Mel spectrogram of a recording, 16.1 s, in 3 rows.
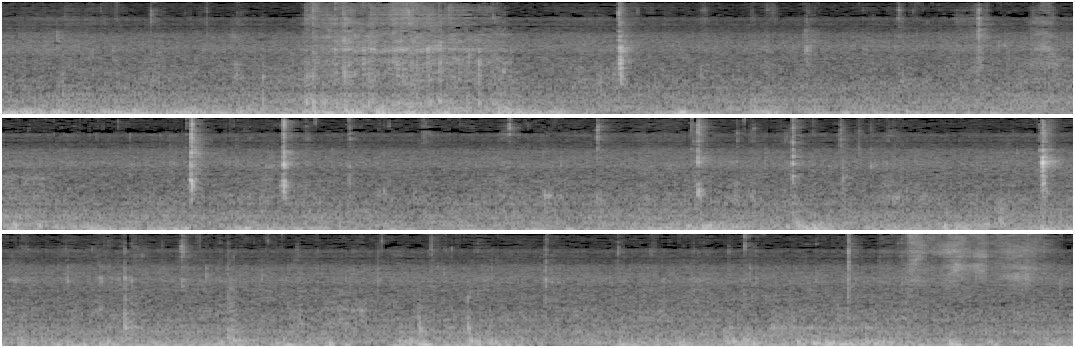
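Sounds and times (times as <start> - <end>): person chewing food: 6.2 - 15.7.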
